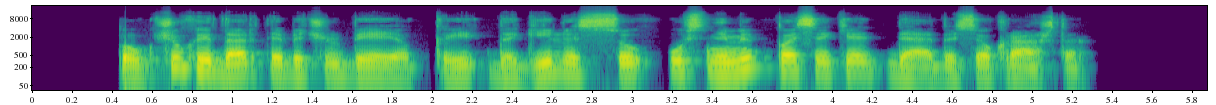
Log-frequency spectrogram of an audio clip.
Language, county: Lithuanian, Vilnius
